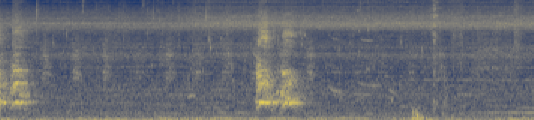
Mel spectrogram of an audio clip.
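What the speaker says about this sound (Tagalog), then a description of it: "Ingay ng aso namin." A dog barks in a few short bursts, spread apart against a low background hum, with faint voices around.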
